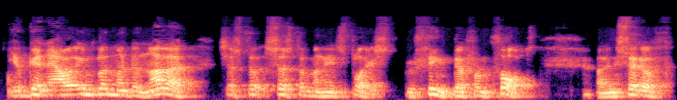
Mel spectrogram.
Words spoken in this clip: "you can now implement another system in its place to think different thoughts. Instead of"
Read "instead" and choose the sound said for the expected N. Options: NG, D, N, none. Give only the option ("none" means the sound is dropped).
N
